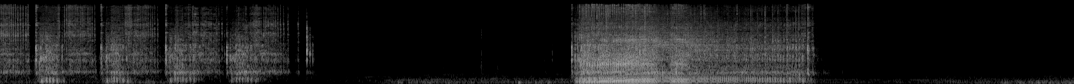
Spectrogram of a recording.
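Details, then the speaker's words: Free Weed Eater trimmer with rebuilt carburetor; several cord pulls, catches for about two seconds at a buzzing rev at half choke (not full choke) then dies; owner suspects too little fuel, carburetor adjustment next. "but what just happened well it didn't try and start in the full choke position but instead it happened when i went to half choke and then it died what that's telling me is i don't have enough fuel"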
